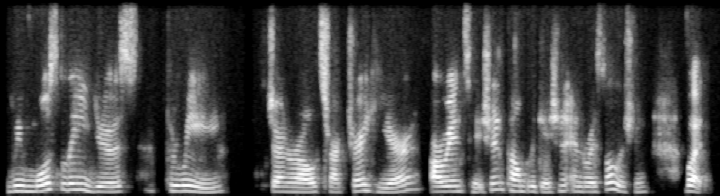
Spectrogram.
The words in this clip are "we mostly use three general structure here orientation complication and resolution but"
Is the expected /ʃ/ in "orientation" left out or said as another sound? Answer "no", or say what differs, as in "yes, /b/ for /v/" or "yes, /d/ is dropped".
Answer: no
